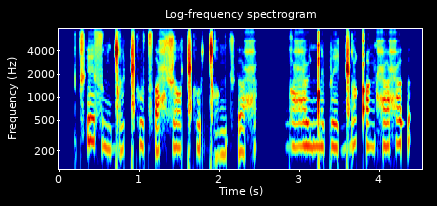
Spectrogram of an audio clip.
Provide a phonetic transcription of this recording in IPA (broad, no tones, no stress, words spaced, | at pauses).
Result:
t͡ʃʼesuŋ ɡ͡ǀɵǁʰu t͡sʼɔħʃɔǁʰuʔ ɡ͡ǀɔŋt͡ʃʼɵħ | ɡɔʕʉŋ͡ǃe pe ɡ͡ǁu qʼɔŋħɵħɵʔ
